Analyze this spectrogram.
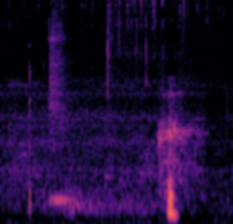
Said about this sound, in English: Ooh, those bubbles sounded great. That can we get more of those? Crazy sounding. It's like a mouthful of Pop Rocks.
